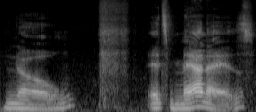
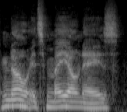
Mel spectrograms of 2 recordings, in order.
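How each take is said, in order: First: "mayonnaise" drawn out as MAN-aze; Californian pronunciation. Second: "mayonnaise" slowly as MAY-oh-naze; girlfriend's pronunciation. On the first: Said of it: "And I'm like". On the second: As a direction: correct with three syllables in "mayonnaise", MAY-oh-naze. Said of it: "She's like". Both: Retold or imitated.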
